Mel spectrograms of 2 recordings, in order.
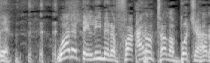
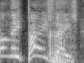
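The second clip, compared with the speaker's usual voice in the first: indignant shout; 11 semitones higher than usual. Real, not acted. Angry rant about comic's billing.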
